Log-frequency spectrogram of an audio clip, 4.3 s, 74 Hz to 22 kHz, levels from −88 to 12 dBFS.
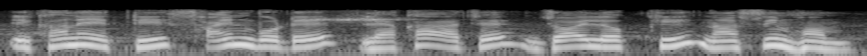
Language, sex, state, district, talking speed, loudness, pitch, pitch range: Bengali, male, West Bengal, Cooch Behar, 110 wpm, -12 LUFS, 195 Hz, 175-225 Hz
